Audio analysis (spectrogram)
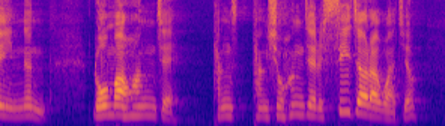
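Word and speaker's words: Caesar: 로마 황제 당시 황제를 시저라고 하죠. 우리 개혁 계정 성경에서 가이사라고 부르는데 영어 발음은 시저입니다. 카이사르라고 다 하죠.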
